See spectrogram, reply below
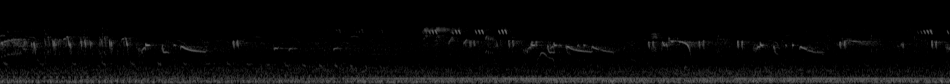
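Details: Breeding adult drongo in a busy, varied sequence of slurred whistles and chattering downward-sweeping notes, broken by a quick series of high sharp chips, with a continuous low hum behind.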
